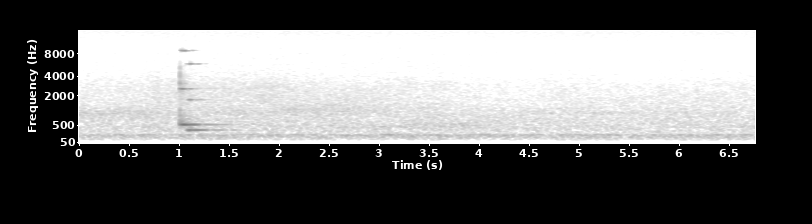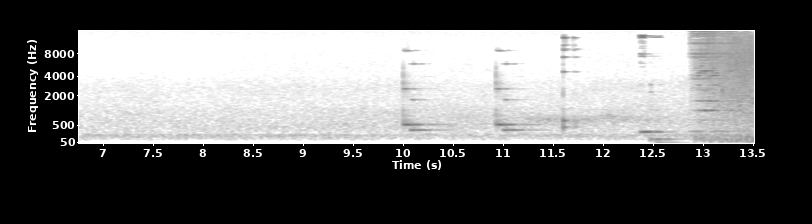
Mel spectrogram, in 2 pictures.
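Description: Short electronic menu chimes blip now and then.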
